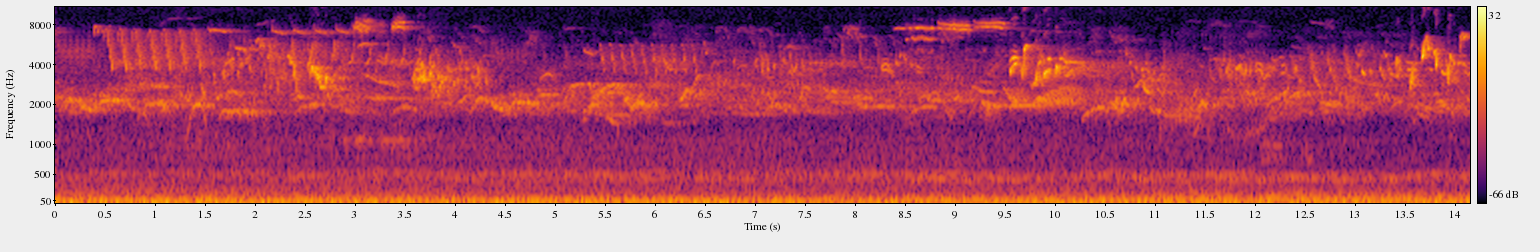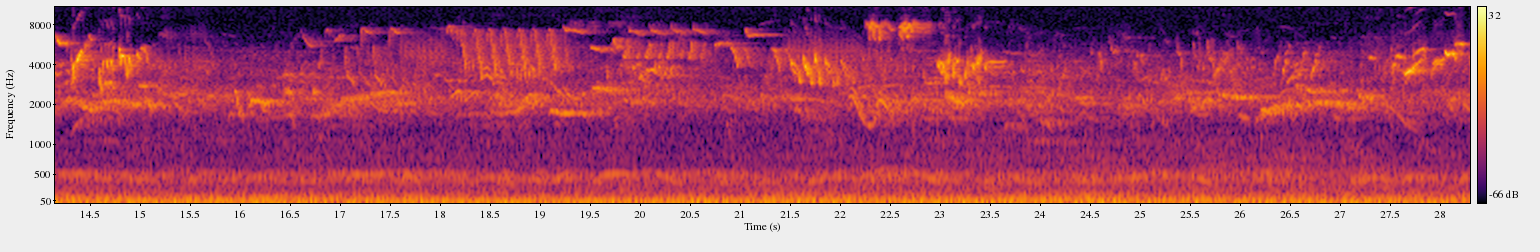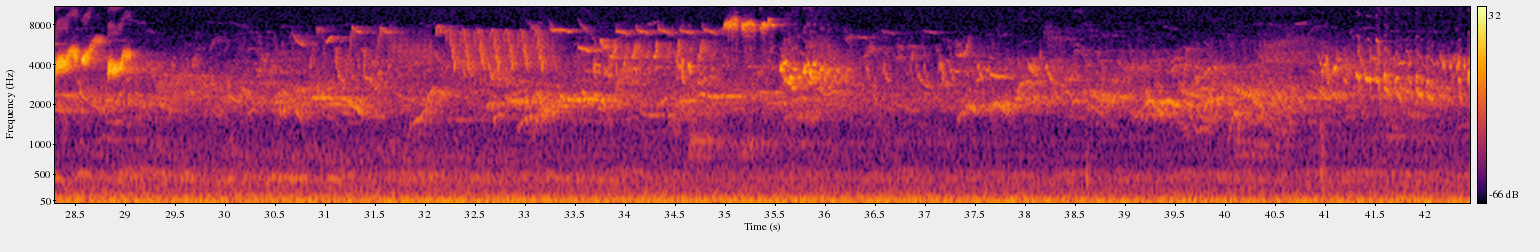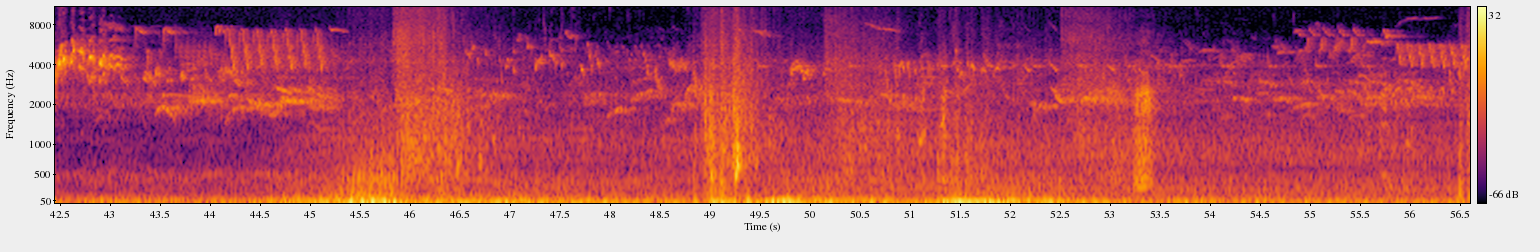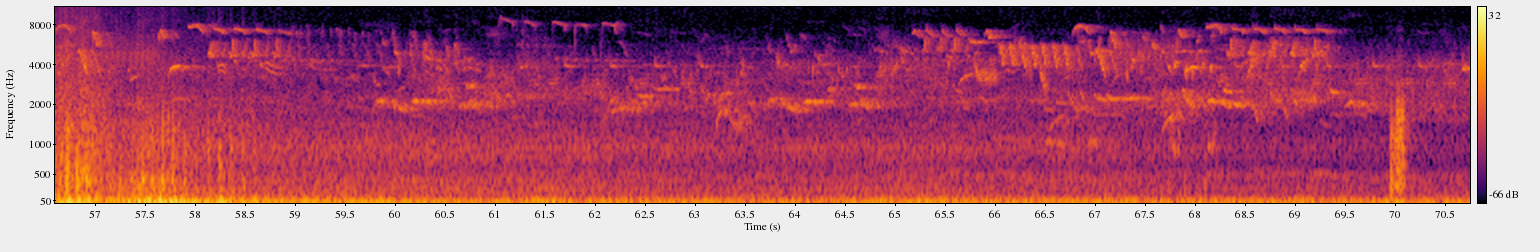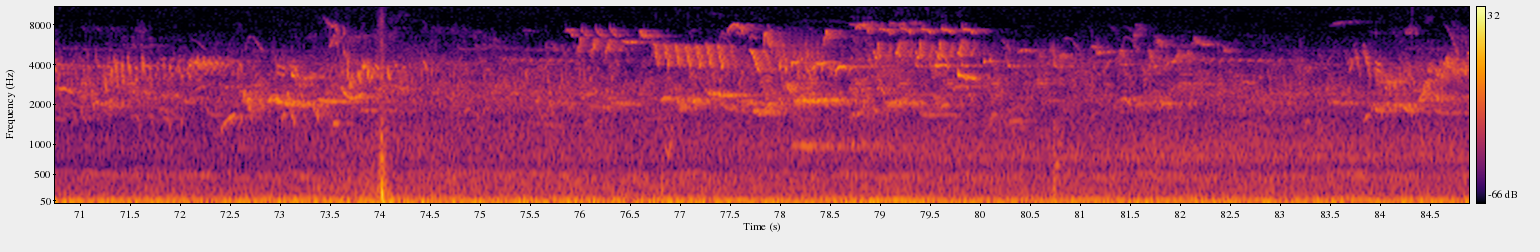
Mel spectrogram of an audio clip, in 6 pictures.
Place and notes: {"title": "My Home Place, Rifle Range Road + Avon Rd, Kidderminster, Worcestershire, UK - Worcestershire Morning", "date": "2021-04-18 05:14:00", "description": "Recorded in my back garden in Malvern but dedicated to this spot. This was outside the prefab I lived in as a child and where I played in the road with my pals. 70 years ago and hardly any cars meant ball games could be enjoyed and siting on the kerb with feet in the gutter was a pleasure. Once I rode down Rifle Range Road on my bike turned right into Avon Road hit the kerb and sailed clean across the footpath into our garden fence which bounced me safely to a stop.", "latitude": "52.38", "longitude": "-2.27", "altitude": "69", "timezone": "Europe/London"}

